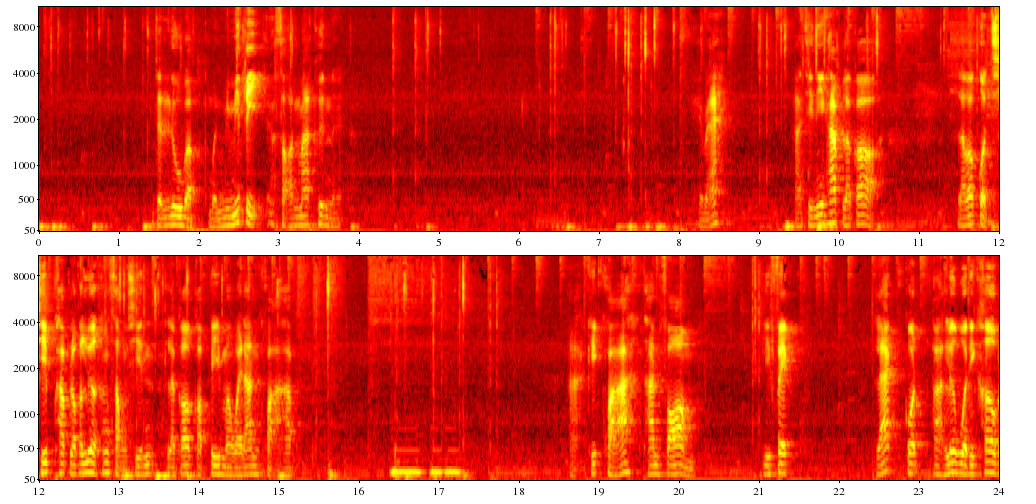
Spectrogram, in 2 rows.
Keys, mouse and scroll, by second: 0.0 Up, 0.0 Right, 0.1 Up, 0.6 Left, 1.3 Right, 4.4 alt+click, 6.3 click, 6.7-7.0 alt+scroll up 2, 7.3 click, 7.3 space, 9.0 click, 9.5 shift+click, 9.8 space, 9.9 click, 11.6 click, 12.0 alt+middle click, 12.0 alt+scroll, 12.8 click, 13.2 shift+click, 13.6 alt+scroll up 2, 15.4-16.4 alt+shift+drag, 16.9 space, 17.0 click, 17.6 right click.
